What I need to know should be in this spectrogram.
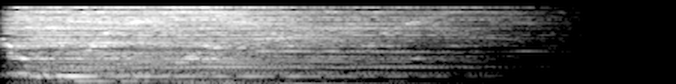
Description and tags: A spell sound to be used in fantasy games. Useful for buffing up a character, or casting a protection spell.
spell, magic, videogames, effect, gamedev, indiegamedev, sfx, wizard, epic, rpg, game-sound, video-game, gamedeveloping, fantasy, indiedev, game, fairy, gaming, witch, magical, magician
